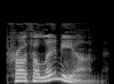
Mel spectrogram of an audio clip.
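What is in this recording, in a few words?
"prothalamium", British English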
